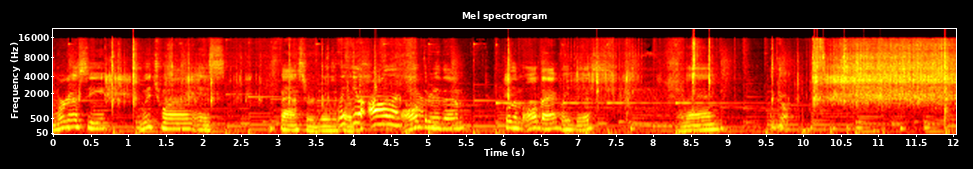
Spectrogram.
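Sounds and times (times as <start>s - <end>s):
small wheels on tile floor: 0.0s - 5.0s, 9.7s - 12.0s
toy car spring motors whirring: 0.3s - 5.0s, 9.9s - 12.0s.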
